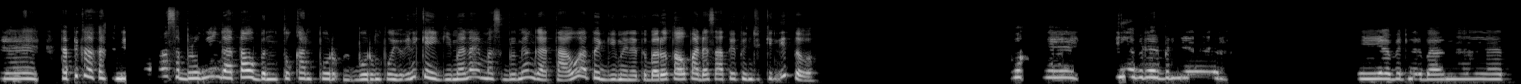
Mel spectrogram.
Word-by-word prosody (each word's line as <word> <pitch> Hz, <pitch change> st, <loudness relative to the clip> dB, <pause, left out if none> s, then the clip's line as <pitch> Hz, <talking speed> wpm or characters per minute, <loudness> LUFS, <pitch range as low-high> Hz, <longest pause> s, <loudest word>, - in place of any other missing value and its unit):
Oke. 265 Hz, -, -2 dB, 0.5 s
Tapi 275 Hz, +7 st, +1 dB
Kakak 315 Hz, -6 st, +2 dB
sendiri 265 Hz, +1 st, +4 dB, 0.2 s
memang 365 Hz, +1 st, -6 dB
sebelumnya 280 Hz, +3 st, +3 dB
nggak 300 Hz, -2 st, +3 dB
tahu 330 Hz, 0 st, +9 dB
bentukan 255 Hz, +2 st, +1 dB
pur 255 Hz, -1 st, +1 dB, 0.3 s
burung 235 Hz, +1 st, +2 dB
puyuh 230 Hz, -2 st, 0 dB
ini 300 Hz, +6 st, 0 dB
kayak 275 Hz, -7 st, +3 dB
gimana, 240 Hz, +6 st, +2 dB
emang 270 Hz, -3 st, -1 dB
sebelumnya 240 Hz, +6 st, -3 dB
nggak 225 Hz, -4 st, -1 dB
tahu 200 Hz, -1 st, 0 dB
atau 305 Hz, -4 st, 0 dB
gimana 225 Hz, -2 st, 0 dB
tuh? 220 Hz, -, -5 dB
Baru 220 Hz, +2 st, +6 dB
tau 240 Hz, -1 st, +5 dB
pada 235 Hz, -3 st, +2 dB
saat 240 Hz, -1 st, -1 dB
ditunjukin 250 Hz, 0 st, -3 dB
itu? 430 Hz, -, 0 dB, 2.2 s
Oke. 325 Hz, -2 st, -2 dB, 0.6 s
Iya, 350 Hz, 0 st, +2 dB
bener 320 Hz, 0 st, +4 dB
bener. 300 Hz, -1 st, -2 dB, 1.4 s
Iya, 255 Hz, +1 st, +4 dB
bener 250 Hz, 0 st, -3 dB
banget. 245 Hz, +1 st, -2 dB
260 Hz, 140 wpm, -22 LUFS, 240-300 Hz, 2.2 s, tahu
